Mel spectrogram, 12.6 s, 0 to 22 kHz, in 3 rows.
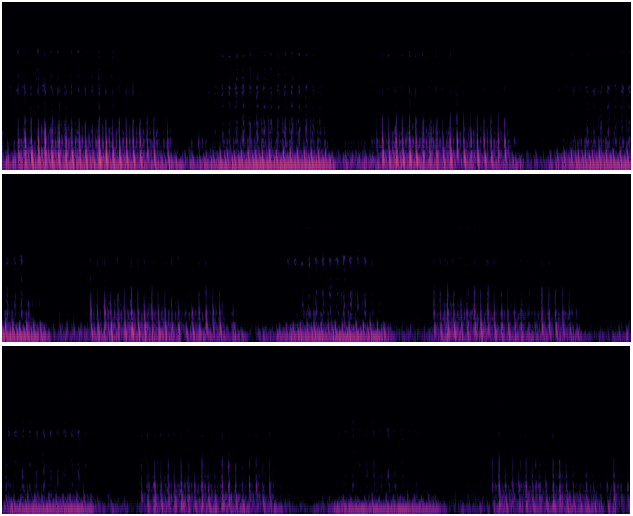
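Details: F2 Savannah cat Kumba purrs so loudly while both brothers sleep, Taj lying on his head; a strong low rumble pulsing in even breath-length bursts around once per second, with brief near-silent pauses between.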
